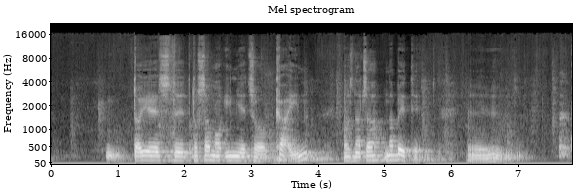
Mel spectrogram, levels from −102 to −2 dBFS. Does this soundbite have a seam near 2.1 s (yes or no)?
yes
